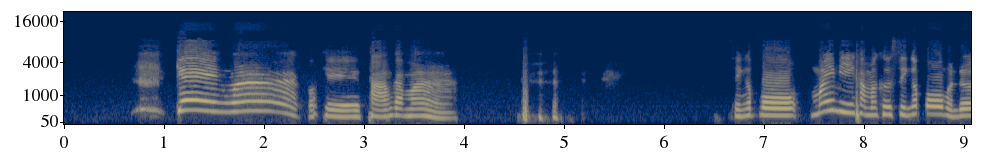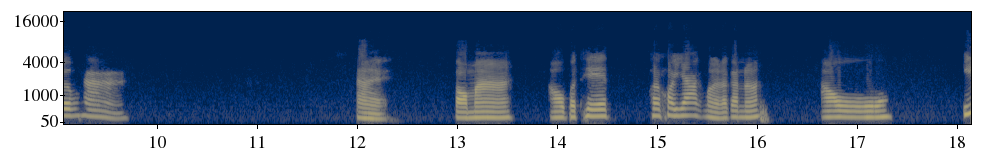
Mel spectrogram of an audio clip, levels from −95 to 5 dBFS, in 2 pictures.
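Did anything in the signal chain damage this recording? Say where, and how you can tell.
No, nothing in the chain.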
